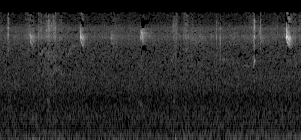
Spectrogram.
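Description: A small bird giving short, very high chirps at irregular intervals, about seven in all, the loudest near the end, over a faint outdoor background hiss.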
